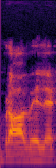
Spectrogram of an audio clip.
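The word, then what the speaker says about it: Bravais: lettuce को हम लोग ब्रावेन है एस साइलेंट है इसलिए ब्रास बोल सकते हो लेकिन ब्रास नहीं बोलते लोग ब्रावेन फोर क्रिस्टल सिस्टम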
